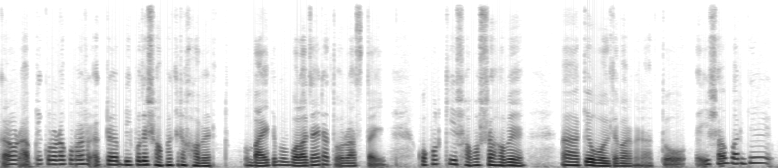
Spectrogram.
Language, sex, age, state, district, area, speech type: Bengali, male, 18-30, West Bengal, Murshidabad, urban, spontaneous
